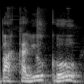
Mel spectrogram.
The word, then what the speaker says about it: Bakayoko: That's, I think, how you say it, Bakayoko.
